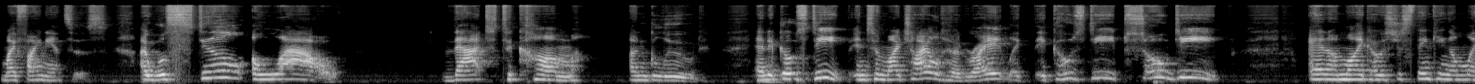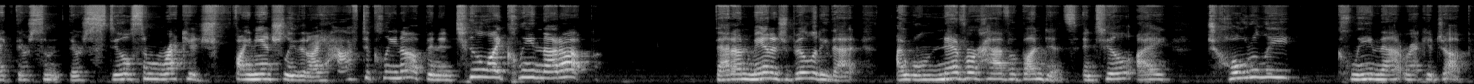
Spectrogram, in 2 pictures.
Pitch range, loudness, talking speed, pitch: 215-270 Hz, -17 LUFS, 135 wpm, 230 Hz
